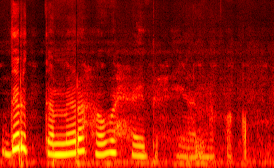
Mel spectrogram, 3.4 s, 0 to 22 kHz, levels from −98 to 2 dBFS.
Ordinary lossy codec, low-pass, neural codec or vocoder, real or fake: none; none; vocoder, 44.1 kHz, 128 mel bands, Pupu-Vocoder; fake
